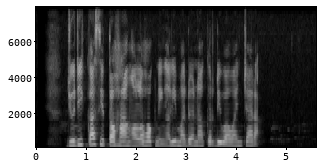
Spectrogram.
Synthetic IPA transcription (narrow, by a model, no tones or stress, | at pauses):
d͡ʒudikasit̪ɔɦaŋɔlɔɦɔk̚niŋalimadɔnakɨrdiwawaɲt͡ʃaɾa̰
